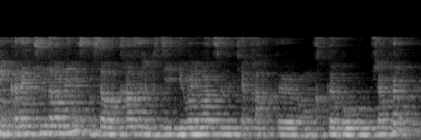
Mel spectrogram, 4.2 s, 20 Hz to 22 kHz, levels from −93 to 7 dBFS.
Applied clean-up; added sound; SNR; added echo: none; none; none; reverberation time 1.1 s.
